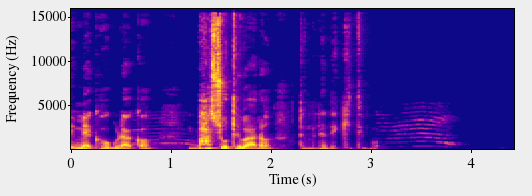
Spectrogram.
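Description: A man speaks, then a cat meows once near the end: a single call under a second long that wavers and falls in pitch at its close.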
